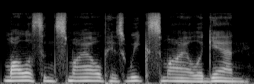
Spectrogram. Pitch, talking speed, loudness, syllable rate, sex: 150 Hz, 140 wpm, -18 LUFS, 4.5 syllables/s, male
